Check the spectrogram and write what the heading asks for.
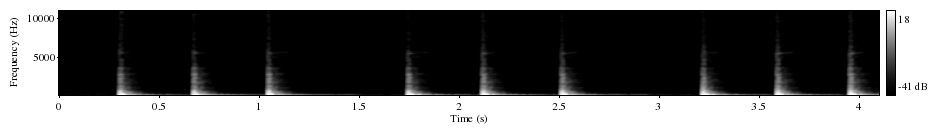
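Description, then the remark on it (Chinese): Three sets of three heavy, dull knocks on a floor, each a sharp thud with a low, booming body, evenly spaced in a steady rhythm with brief pauses between groups, made by a mother preparing feed. No voices. “是有人在敲门吗？ 哦，那个声音好像不是从门外传来的耶。诶，是有人在敲地板吗？”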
